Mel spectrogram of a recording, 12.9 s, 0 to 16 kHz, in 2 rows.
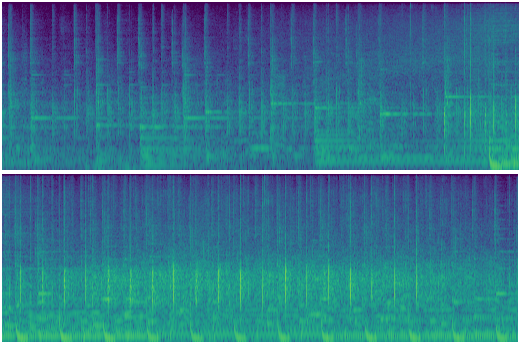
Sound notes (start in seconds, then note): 3.1 upbeat music; 5.7 attendees applauding and cheering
